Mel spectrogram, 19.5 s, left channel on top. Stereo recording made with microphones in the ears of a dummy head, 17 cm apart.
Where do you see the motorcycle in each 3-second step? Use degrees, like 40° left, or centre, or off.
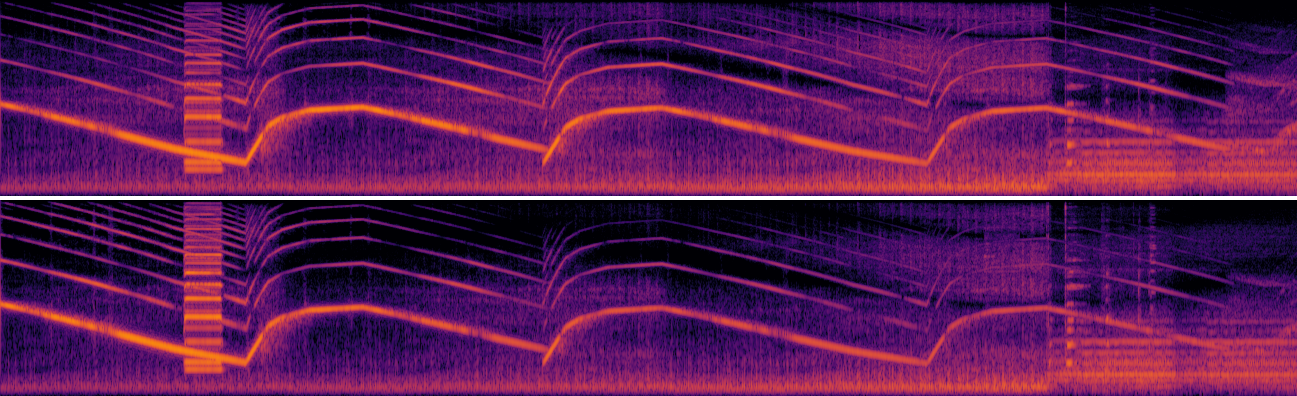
80° left, 80° left, 70° left, 60° left, 30° left, 20° right, 50° right.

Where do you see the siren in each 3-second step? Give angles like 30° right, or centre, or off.
50° right, 10° left, 40° left, 50° left, 60° left, 60° left, 60° left.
